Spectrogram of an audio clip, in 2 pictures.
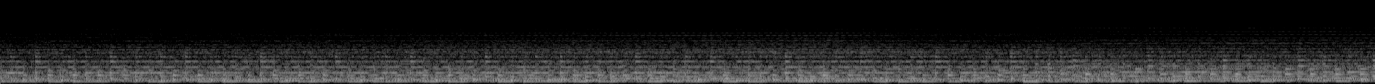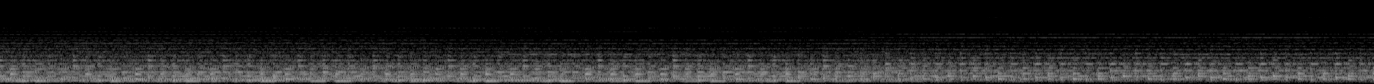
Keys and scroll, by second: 3.7 x, 4.7 z, 8.2 x, 9.3-9.8 typing, 9.8 Return, 12.7-14.2 typing, 16.0 Return, 16.0 typing, 17.3-18.0 typing, 20.0-21.5 typing, 23.3-24.0 typing, 26.7 4, 26.7 0.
